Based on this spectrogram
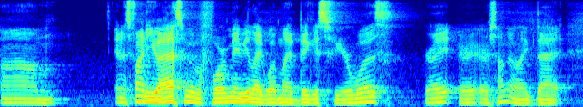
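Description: A man with an American accent, medium pitch, fairly even intonation and a moderate pace. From northern New Jersey, Fort Lee. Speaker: illustrator. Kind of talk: casual chat.

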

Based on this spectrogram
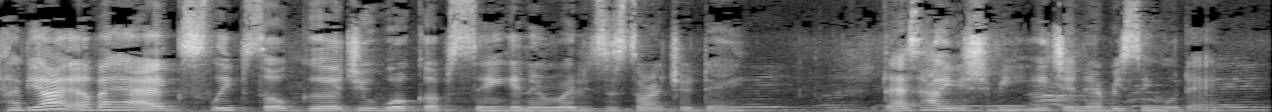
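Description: A woman talks at a very fast pace. Audible room echo and noticeable background noise come through. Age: 30s. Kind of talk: faith talk monologue. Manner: laughs often.

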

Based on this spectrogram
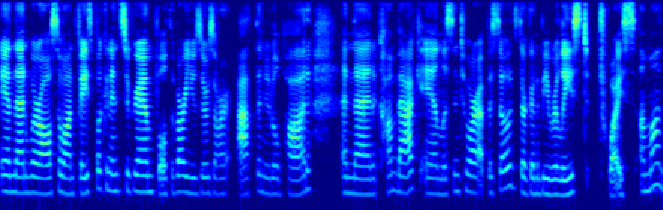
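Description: With an American accent, a bright, sharp voice moves at a fairly quick pace with fairly even intonation, recorded very cleanly against a silent background. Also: woman, medium pitch for a woman. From US Midwest, North Shore of Chicago. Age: 18. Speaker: podcast co-host, college student. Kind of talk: casual chat; scripted outro.

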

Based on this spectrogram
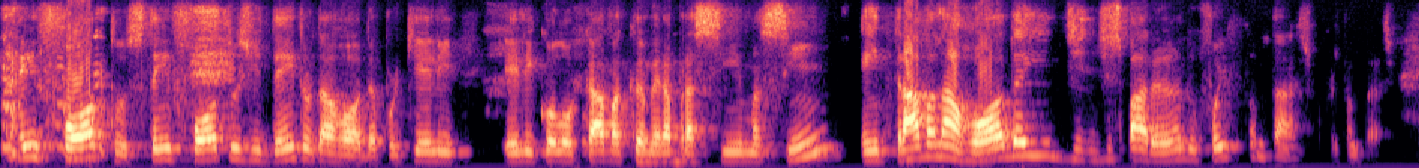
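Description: A man with a high pitch talks at a moderate pace. His intonation is lively. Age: 40s. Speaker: podcast host. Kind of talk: casual chat. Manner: animated.

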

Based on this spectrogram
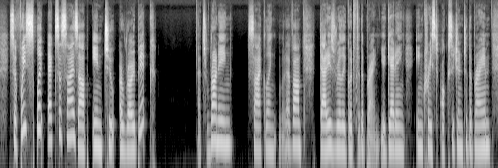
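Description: A woman talks at a moderate pace with a medium pitch and fairly even intonation. The recording is very clean with a silent background and a dry, close sound with no echo. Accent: Australian. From Australia. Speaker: neuroscientist. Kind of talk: casual interview.

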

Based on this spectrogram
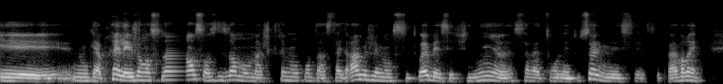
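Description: This woman has a fairly low pitch and a dark, mellow tone, with ordinary pitch variation. She talks with hardly any pauses. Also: moderate pace. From Algeria, Algiers. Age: 30s. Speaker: entrepreneur, brand founder. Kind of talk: interview.

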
